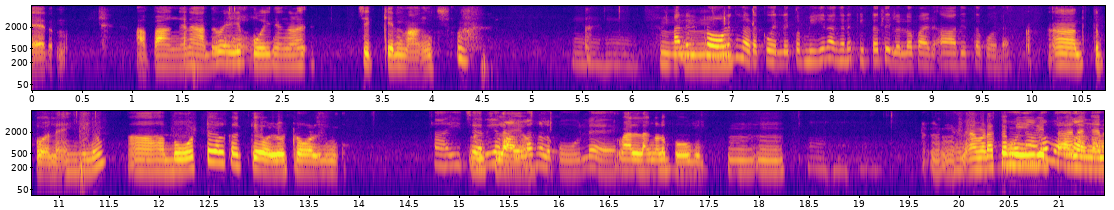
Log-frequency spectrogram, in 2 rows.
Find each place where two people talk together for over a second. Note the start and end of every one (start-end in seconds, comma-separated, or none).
none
